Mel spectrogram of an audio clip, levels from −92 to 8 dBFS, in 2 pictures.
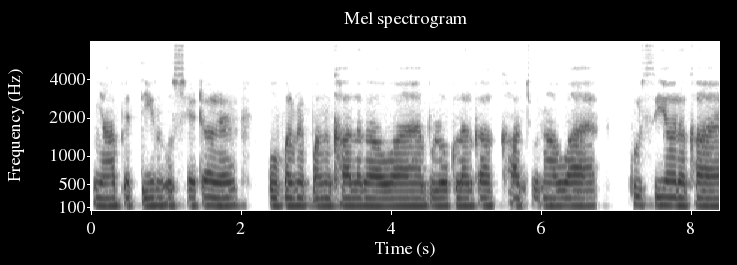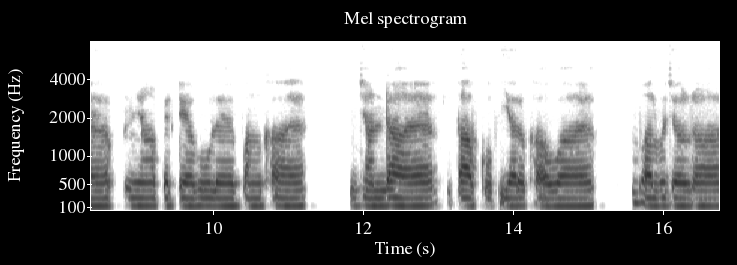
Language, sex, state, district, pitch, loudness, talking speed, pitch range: Hindi, male, Bihar, Jamui, 135 Hz, -20 LUFS, 135 wpm, 130-135 Hz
